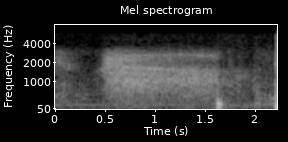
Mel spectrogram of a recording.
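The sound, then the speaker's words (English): A person taking a deep breath: one long, steady, airy inhale of moderate loudness, followed by a couple of brief low bumps. “I like to hear you take deep breaths.”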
